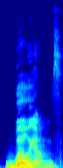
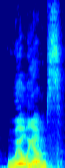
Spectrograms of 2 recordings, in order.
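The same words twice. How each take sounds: First: The final s sound is voiced, like z. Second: The final s sound is voiceless. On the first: The speaker calls it right. "the final letter S is in fact voiced" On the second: The speaker calls it wrong. "So it's not Williams"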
